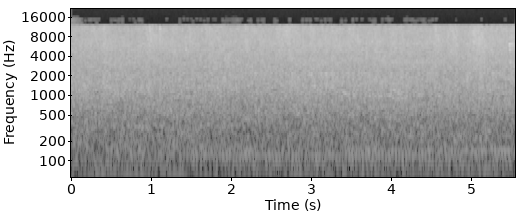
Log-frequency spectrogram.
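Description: Rain falling steadily onto a flooded street and standing water, an even hiss that does not change.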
